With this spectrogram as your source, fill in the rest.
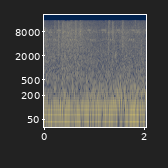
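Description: A flamethrower roars in a video game.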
